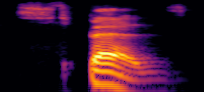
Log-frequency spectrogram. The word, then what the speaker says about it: spez: And it's pronounced spez.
